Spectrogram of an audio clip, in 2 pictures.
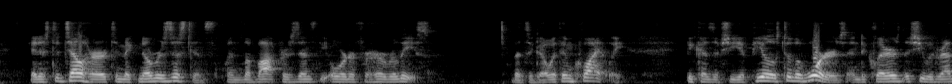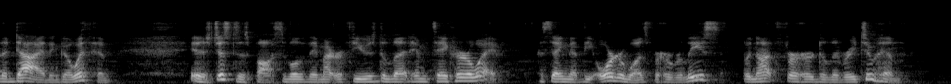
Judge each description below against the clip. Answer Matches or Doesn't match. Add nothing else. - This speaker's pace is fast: Matches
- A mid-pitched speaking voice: Doesn't match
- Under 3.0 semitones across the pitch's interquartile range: Doesn't match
